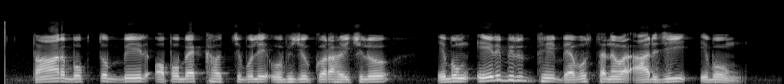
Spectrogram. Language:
Bangla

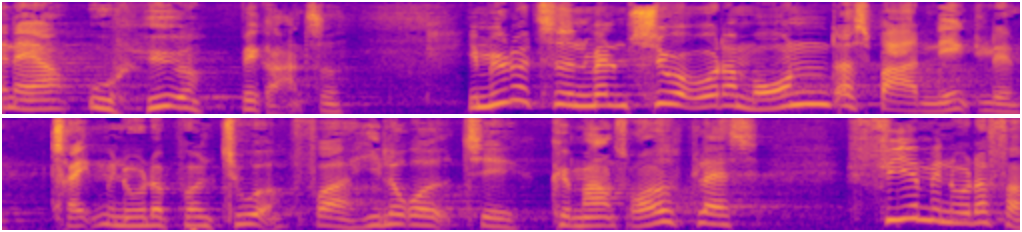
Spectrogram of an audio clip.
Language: Danish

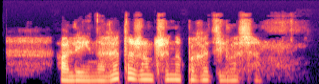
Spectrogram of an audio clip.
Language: Belarusian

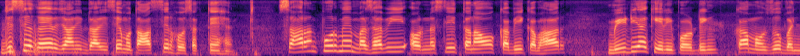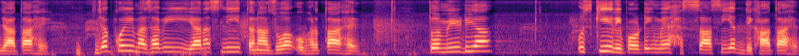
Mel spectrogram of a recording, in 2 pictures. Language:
Urdu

